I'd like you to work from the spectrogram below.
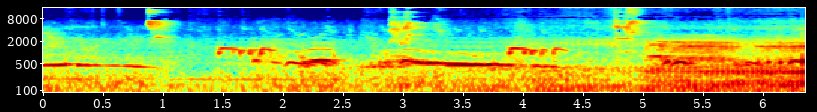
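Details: Local zebra dove with a crisp voice sings to lure other doves. A long falling coo is followed by a stuttering trill and more drawn-out sliding coos, with brief sharp clicks and faint background hum.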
